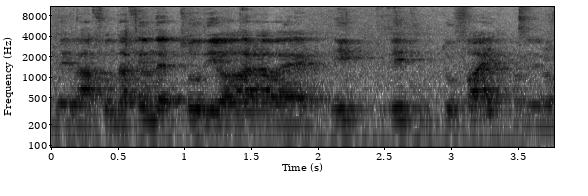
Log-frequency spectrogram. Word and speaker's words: Ibn Tufayl: y fundador de la Fundación de Estudios Árabes Ibn Tufayl, porque lo pronuncio bien. Sí, Ibn Tufayl.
